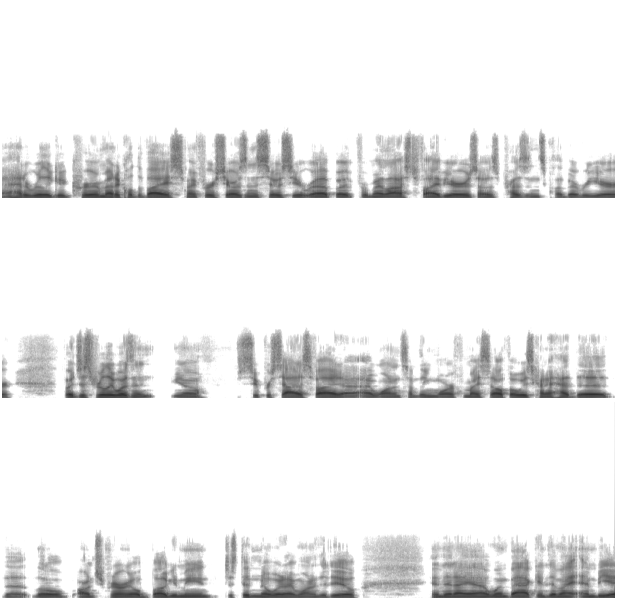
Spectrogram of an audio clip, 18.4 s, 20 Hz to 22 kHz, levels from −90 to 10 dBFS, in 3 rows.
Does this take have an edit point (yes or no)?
no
